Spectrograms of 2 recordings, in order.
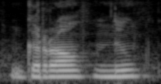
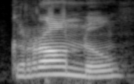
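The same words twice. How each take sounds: First: "Granu" said as GRAH-noo; "Granu" ending in a plain "nu" sound, not "wy"; name pronounced. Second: Name called out. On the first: Explaining the name to a friend, "Granu" said as GRAH-noo. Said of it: "it's a Nu". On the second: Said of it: "even though there's a W and a Y at the end of his name". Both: Shown as a demonstration.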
